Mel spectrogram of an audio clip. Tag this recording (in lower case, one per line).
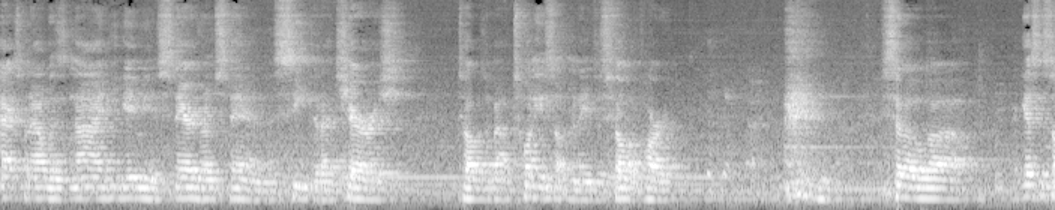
speech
